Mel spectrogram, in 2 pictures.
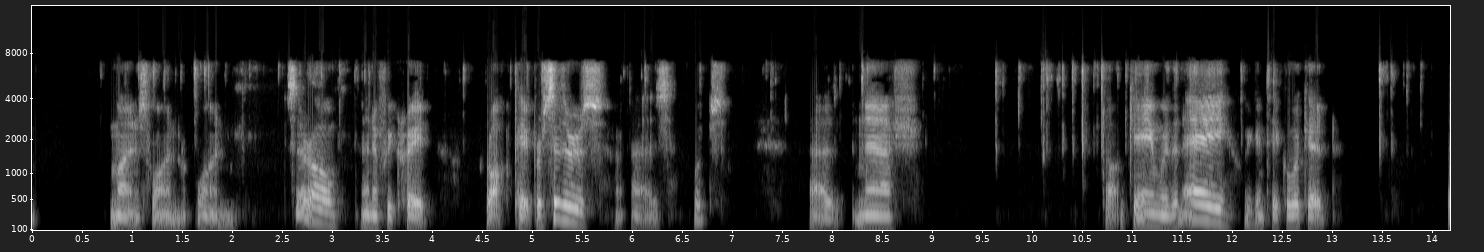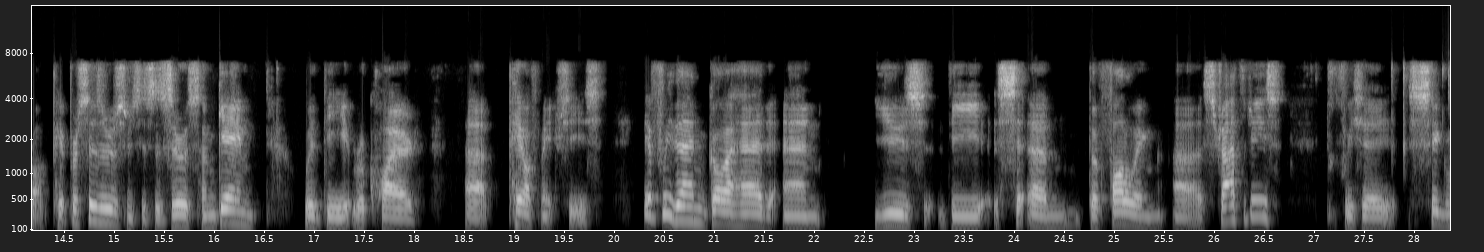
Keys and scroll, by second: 2.3 Right, 2.9 Return, 5.9 ctrl+a, 7.1 Down, 11.3 \, 11.7 ], 12.4 Return, 13.8 shift+Return.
